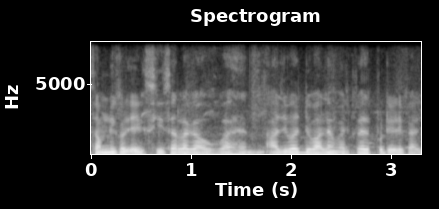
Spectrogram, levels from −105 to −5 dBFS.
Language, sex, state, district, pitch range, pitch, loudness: Hindi, male, Madhya Pradesh, Katni, 110-120 Hz, 115 Hz, -18 LUFS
